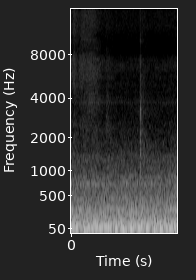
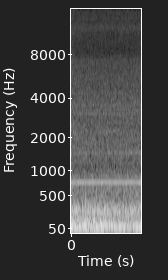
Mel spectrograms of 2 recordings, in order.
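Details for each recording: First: 1994–2004 Ford Mustang HVAC blower on low speed after replacing the faulty blower motor resistor: low, steady, even fan rumble with no surging, rattles or squeal; blower running normally, repair confirmed. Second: 1994–2004 Ford Mustang HVAC blower before repair: dead on low, M1 and M2, running only on high with a steady low roar; motor has power, so the blower motor resistor has failed.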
